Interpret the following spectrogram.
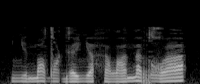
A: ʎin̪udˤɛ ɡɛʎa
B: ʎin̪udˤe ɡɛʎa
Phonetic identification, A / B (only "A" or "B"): B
